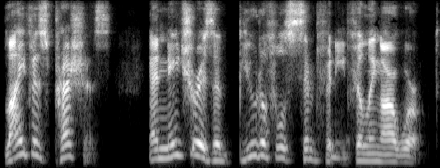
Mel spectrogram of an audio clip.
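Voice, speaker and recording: A man's voice: a little high, big pitch swings, normal speed, bright, forceful tone, husky, no echo, highs cut off, full character voice. A man playing an earnest, mystical pastor who argues in a solemn, preachy way in an audio play. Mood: earnest, reverent. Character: earnest, mystical male pastor and spiritual leader. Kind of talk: radio play debate acting.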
